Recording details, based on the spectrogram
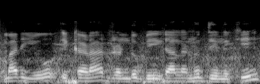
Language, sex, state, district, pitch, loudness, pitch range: Telugu, male, Andhra Pradesh, Sri Satya Sai, 145 Hz, -13 LUFS, 135-160 Hz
